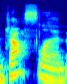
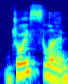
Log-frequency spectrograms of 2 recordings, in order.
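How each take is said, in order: First: Jocelyn with JOSS as the first syllable; "Jocelyn" settled on, falling at the end; corrected name. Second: Joycelyn with JOY as the first syllable; tentative "Joycelyn", oy vowel up front; first guess at name. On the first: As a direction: say "Jocelyn" with a short open o, no oy. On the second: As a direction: say "Joycelyn" starting like the word joy. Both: Real, not acted. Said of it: "I think it's Jocelyn".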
